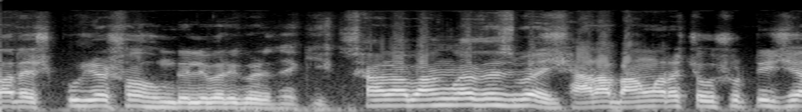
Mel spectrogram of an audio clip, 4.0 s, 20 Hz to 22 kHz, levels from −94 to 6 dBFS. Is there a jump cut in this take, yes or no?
no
